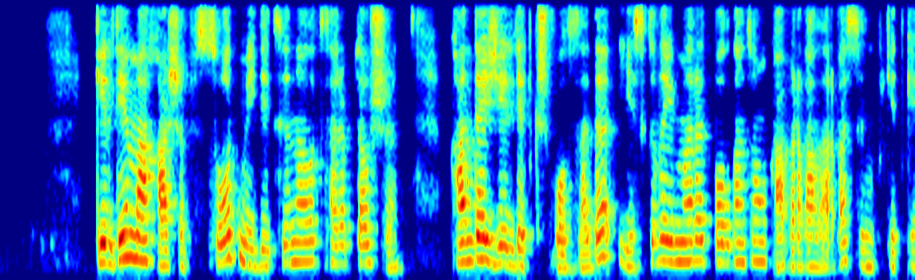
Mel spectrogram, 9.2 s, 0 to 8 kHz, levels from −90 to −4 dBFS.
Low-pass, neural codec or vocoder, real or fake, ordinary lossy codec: 7.2 kHz; codec, 16 kHz in and 24 kHz out, 1 kbps, XY-Tokenizer; fake; AAC, 48 kbps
